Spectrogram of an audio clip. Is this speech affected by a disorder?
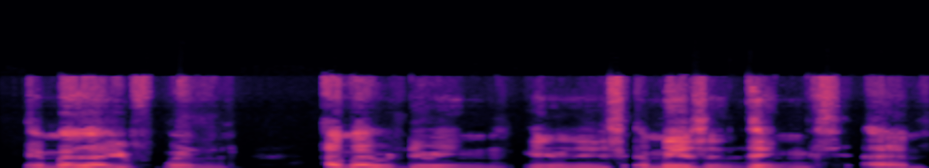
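Yes: cerebral palsy.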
